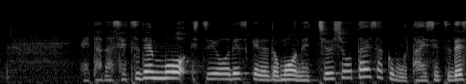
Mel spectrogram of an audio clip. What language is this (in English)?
Japanese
